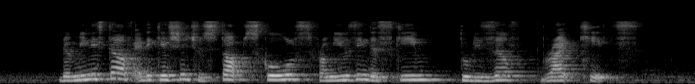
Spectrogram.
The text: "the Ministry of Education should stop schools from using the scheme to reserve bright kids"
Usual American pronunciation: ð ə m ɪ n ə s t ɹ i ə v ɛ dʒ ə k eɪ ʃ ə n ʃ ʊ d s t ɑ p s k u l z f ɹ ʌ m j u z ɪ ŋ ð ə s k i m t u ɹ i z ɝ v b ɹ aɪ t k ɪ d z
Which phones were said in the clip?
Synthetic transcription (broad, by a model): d ə m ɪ n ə s t i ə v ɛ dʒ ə k eɪ ʃ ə n ʃ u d s t ɑ p s k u l s f ɹ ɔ m j u z ɪ ŋ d ə s k i m t u ɹ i z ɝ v b ɹ aɪ t k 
